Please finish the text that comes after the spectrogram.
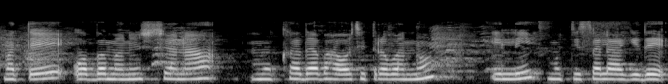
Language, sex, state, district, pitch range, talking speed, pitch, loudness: Kannada, female, Karnataka, Bidar, 240-265 Hz, 65 wpm, 250 Hz, -15 LUFS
